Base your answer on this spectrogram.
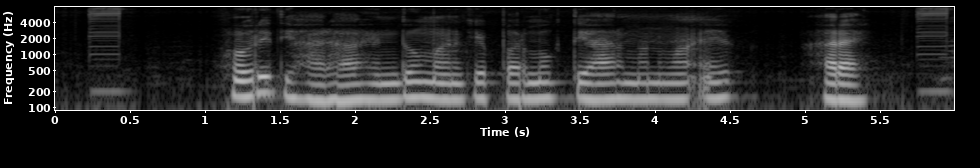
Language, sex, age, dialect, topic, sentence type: Chhattisgarhi, male, 18-24, Western/Budati/Khatahi, agriculture, statement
